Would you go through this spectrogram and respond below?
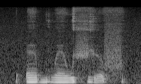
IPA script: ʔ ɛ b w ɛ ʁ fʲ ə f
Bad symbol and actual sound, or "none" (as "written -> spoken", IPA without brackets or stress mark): ʁ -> w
